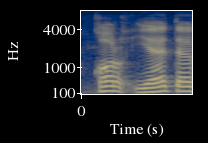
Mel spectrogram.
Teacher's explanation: ra di sini tebal kerana ra di sini mati sebelumnya berbaris atas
